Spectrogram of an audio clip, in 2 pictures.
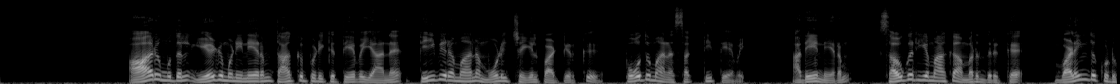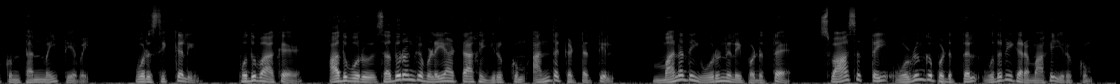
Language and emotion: Tamil, neutral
